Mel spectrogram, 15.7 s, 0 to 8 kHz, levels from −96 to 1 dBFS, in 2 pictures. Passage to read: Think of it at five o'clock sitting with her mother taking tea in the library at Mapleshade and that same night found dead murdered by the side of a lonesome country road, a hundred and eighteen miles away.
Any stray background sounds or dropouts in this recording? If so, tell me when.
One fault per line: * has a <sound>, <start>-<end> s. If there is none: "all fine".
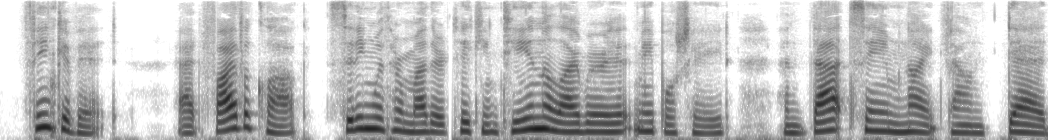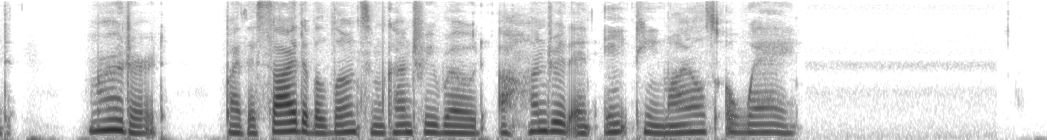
all fine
